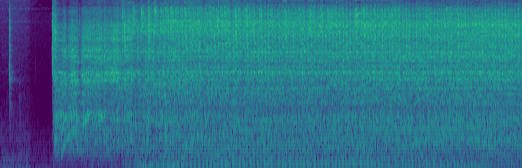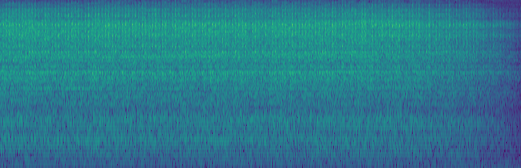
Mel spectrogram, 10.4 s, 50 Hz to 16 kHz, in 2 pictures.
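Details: Cummins Onan RV QG 4000 generator after a carburetor replacement, altitude screw set for about 2300 ft, float bowl primed: a quick crank, then it catches and runs steady and even until shutdown. Normal start and run.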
